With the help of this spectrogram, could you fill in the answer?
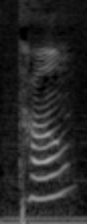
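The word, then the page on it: teng: tone 2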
